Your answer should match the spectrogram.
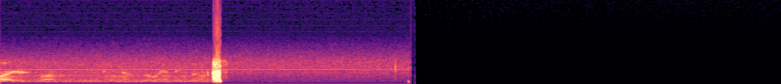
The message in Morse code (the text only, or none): none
